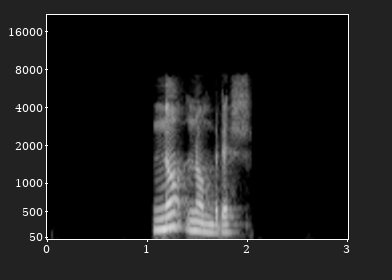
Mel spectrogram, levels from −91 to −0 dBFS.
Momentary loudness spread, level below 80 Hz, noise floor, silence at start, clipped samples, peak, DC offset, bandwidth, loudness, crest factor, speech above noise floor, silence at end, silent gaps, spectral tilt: 17 LU; -66 dBFS; under -90 dBFS; 1.05 s; under 0.1%; -6 dBFS; under 0.1%; 7.4 kHz; -23 LUFS; 20 dB; over 68 dB; 1.05 s; none; -5.5 dB/octave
